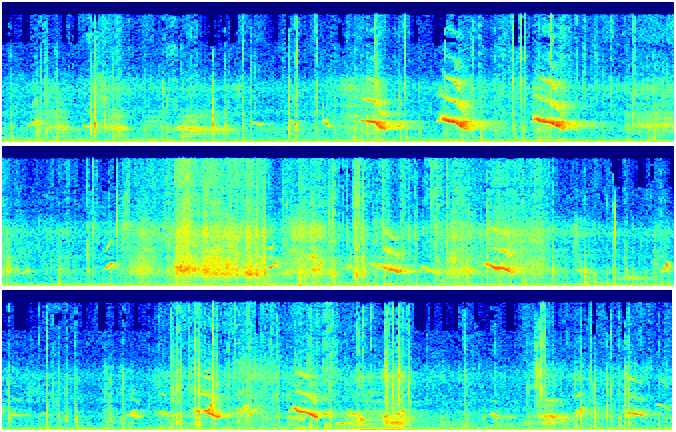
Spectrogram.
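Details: Chicks chirping with hens: rapid high downward-sliding peeps in clustered bursts, a stretch of rustling noise mid-way, then more peeping over a faint low hum.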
